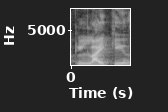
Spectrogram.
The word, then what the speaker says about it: lichen: जो natural indicator है litmus, वह लाइकेन से प्राप्त किया जाता है, लाइकेन, ठीक है। स्पेलिंग में लिचन कहते हैं इंग्लिश में, LICHEN, लिचन। ठीक है, लिचन क्या है,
